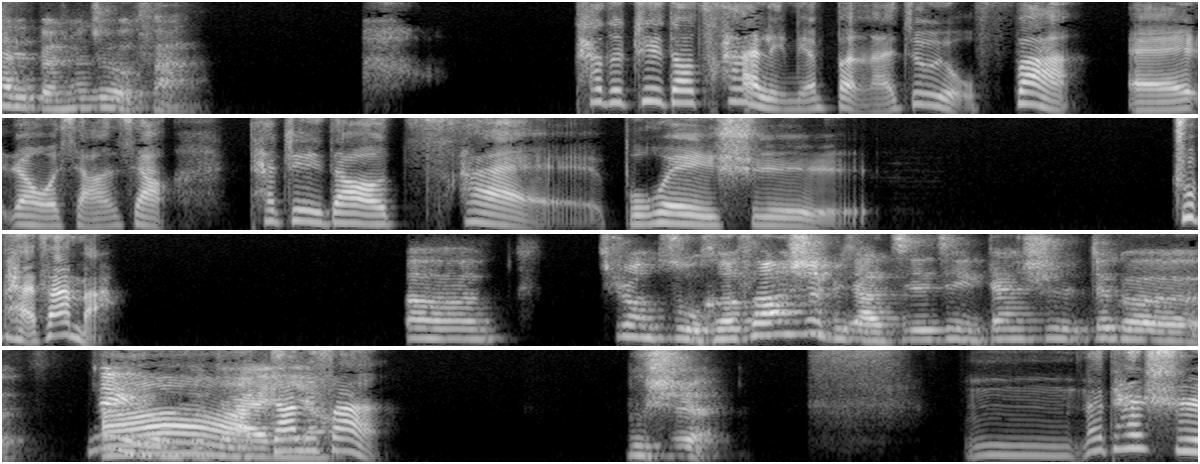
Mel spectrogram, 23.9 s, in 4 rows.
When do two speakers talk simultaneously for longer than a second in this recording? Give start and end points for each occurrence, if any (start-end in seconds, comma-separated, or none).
18.4-19.7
